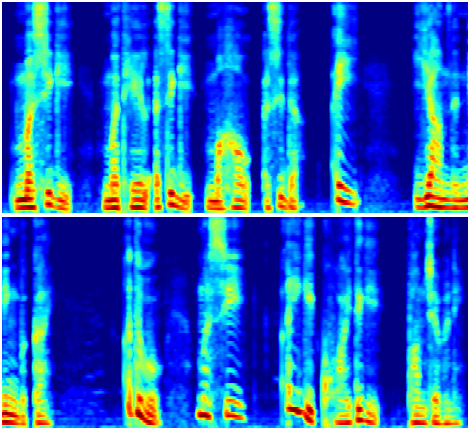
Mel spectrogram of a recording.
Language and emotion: Manipuri, sad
